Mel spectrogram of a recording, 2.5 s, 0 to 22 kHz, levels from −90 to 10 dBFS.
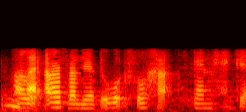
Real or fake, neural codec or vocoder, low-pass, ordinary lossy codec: fake; codec, 16 kHz in and 24 kHz out, 0.6 kbps, FireRedTTS-2 codec; 3.6 kHz; AAC, 24 kbps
